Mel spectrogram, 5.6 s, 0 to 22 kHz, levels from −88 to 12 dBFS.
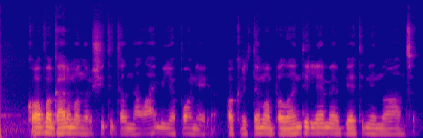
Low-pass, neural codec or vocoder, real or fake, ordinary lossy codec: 19.8 kHz; autoencoder, 48 kHz, 128 numbers a frame, DAC-VAE, trained on Japanese speech; fake; Opus, 64 kbps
